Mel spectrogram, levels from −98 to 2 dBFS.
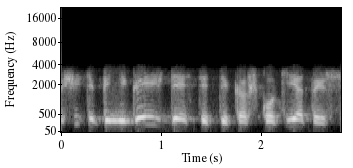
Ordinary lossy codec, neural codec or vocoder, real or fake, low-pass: Opus, 32 kbps; none; real; 3.6 kHz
